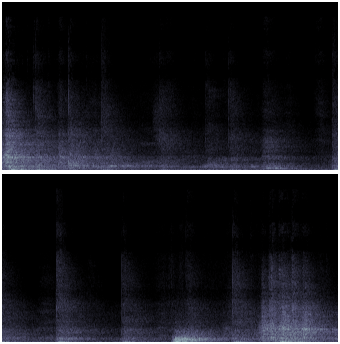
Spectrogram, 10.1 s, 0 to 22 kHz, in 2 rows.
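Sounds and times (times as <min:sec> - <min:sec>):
irregular thuds and knocks: 0:07.6 - 0:10.0.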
